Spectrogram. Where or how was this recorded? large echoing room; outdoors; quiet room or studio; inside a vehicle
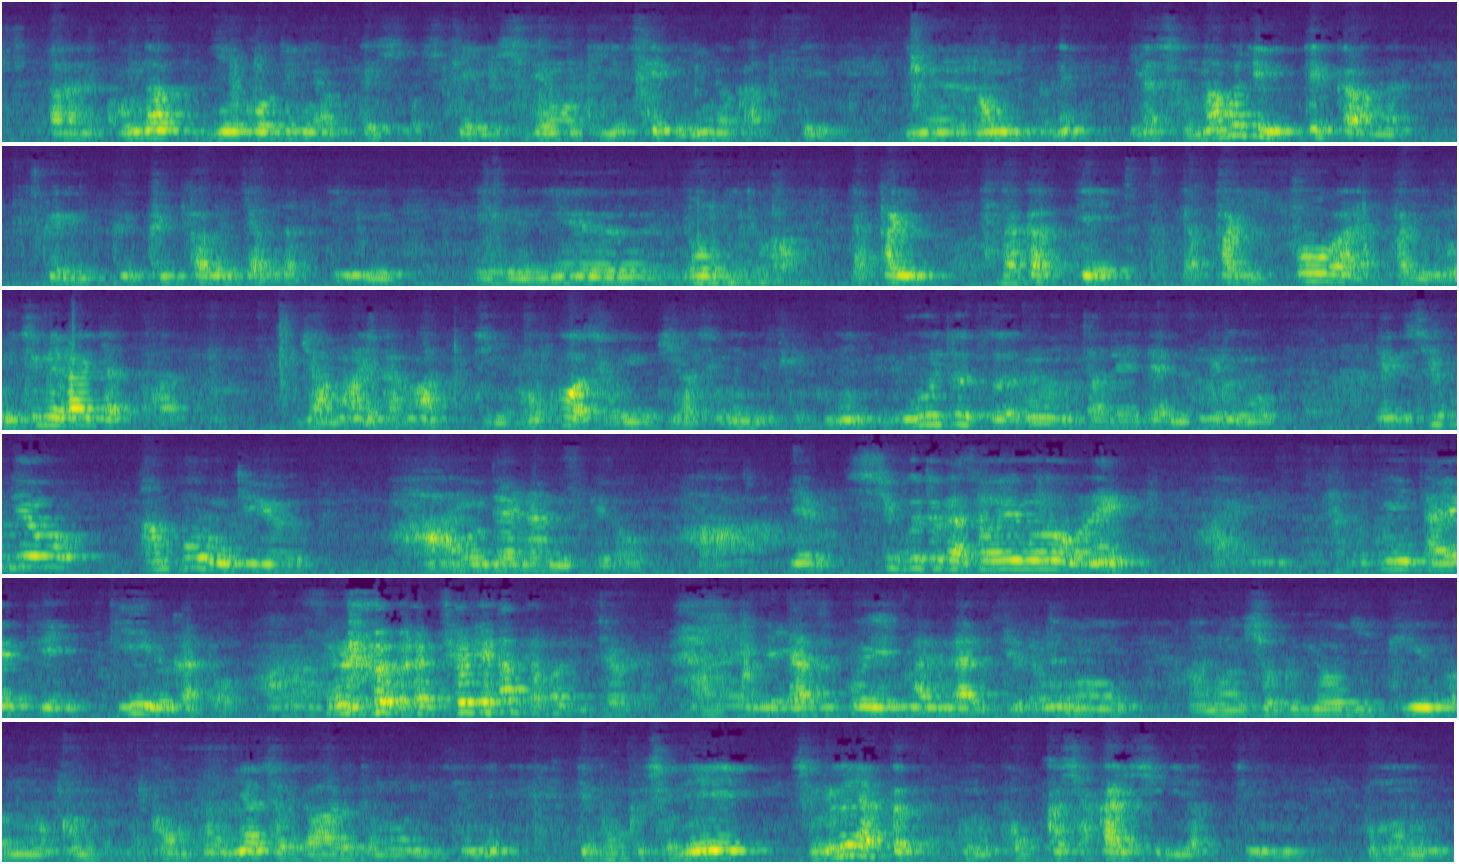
large echoing room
